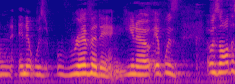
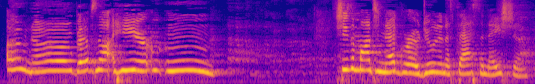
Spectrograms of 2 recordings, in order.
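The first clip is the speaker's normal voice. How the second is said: loud, cheery mom on the phone, much louder; proud chatty mom; 10 dB louder, slower than usual. Retold or imitated. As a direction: mom bragging to the villain on the phone. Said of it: "my mom would be like".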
